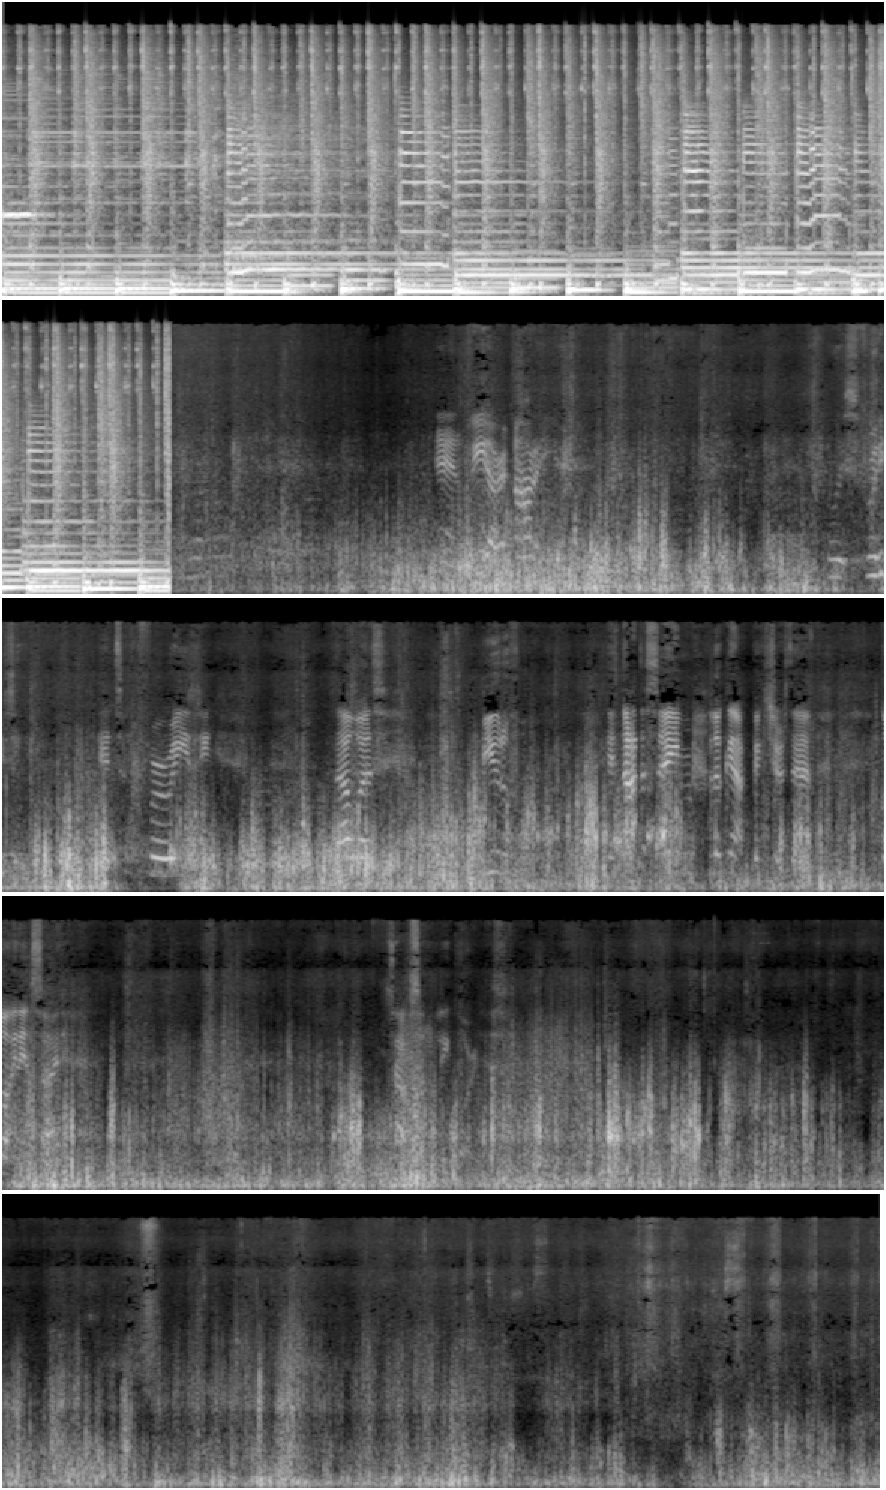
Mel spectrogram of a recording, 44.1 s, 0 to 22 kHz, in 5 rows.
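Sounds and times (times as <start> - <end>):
wind buffeting microphone: 10.4 - 44.0.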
